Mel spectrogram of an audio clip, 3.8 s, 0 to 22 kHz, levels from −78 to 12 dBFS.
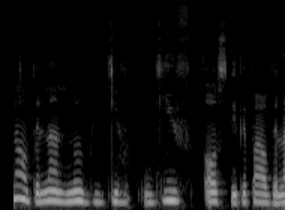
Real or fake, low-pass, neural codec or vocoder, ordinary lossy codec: real; 19.8 kHz; none; none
